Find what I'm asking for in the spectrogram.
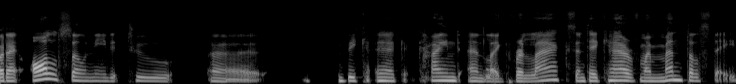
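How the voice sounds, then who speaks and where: Recorded with a dry, close sound and no echo, a woman in a Swedish accent speaks at a very slow pace with a fairly low pitch and fairly even intonation. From Sweden. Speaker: student teacher. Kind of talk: casual interview chat.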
